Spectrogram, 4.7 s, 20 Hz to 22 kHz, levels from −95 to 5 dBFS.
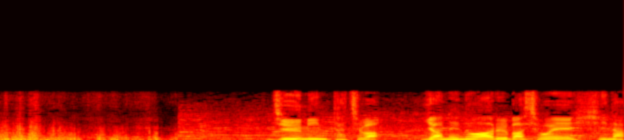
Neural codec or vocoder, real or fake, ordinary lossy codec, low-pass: none; real; none; none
